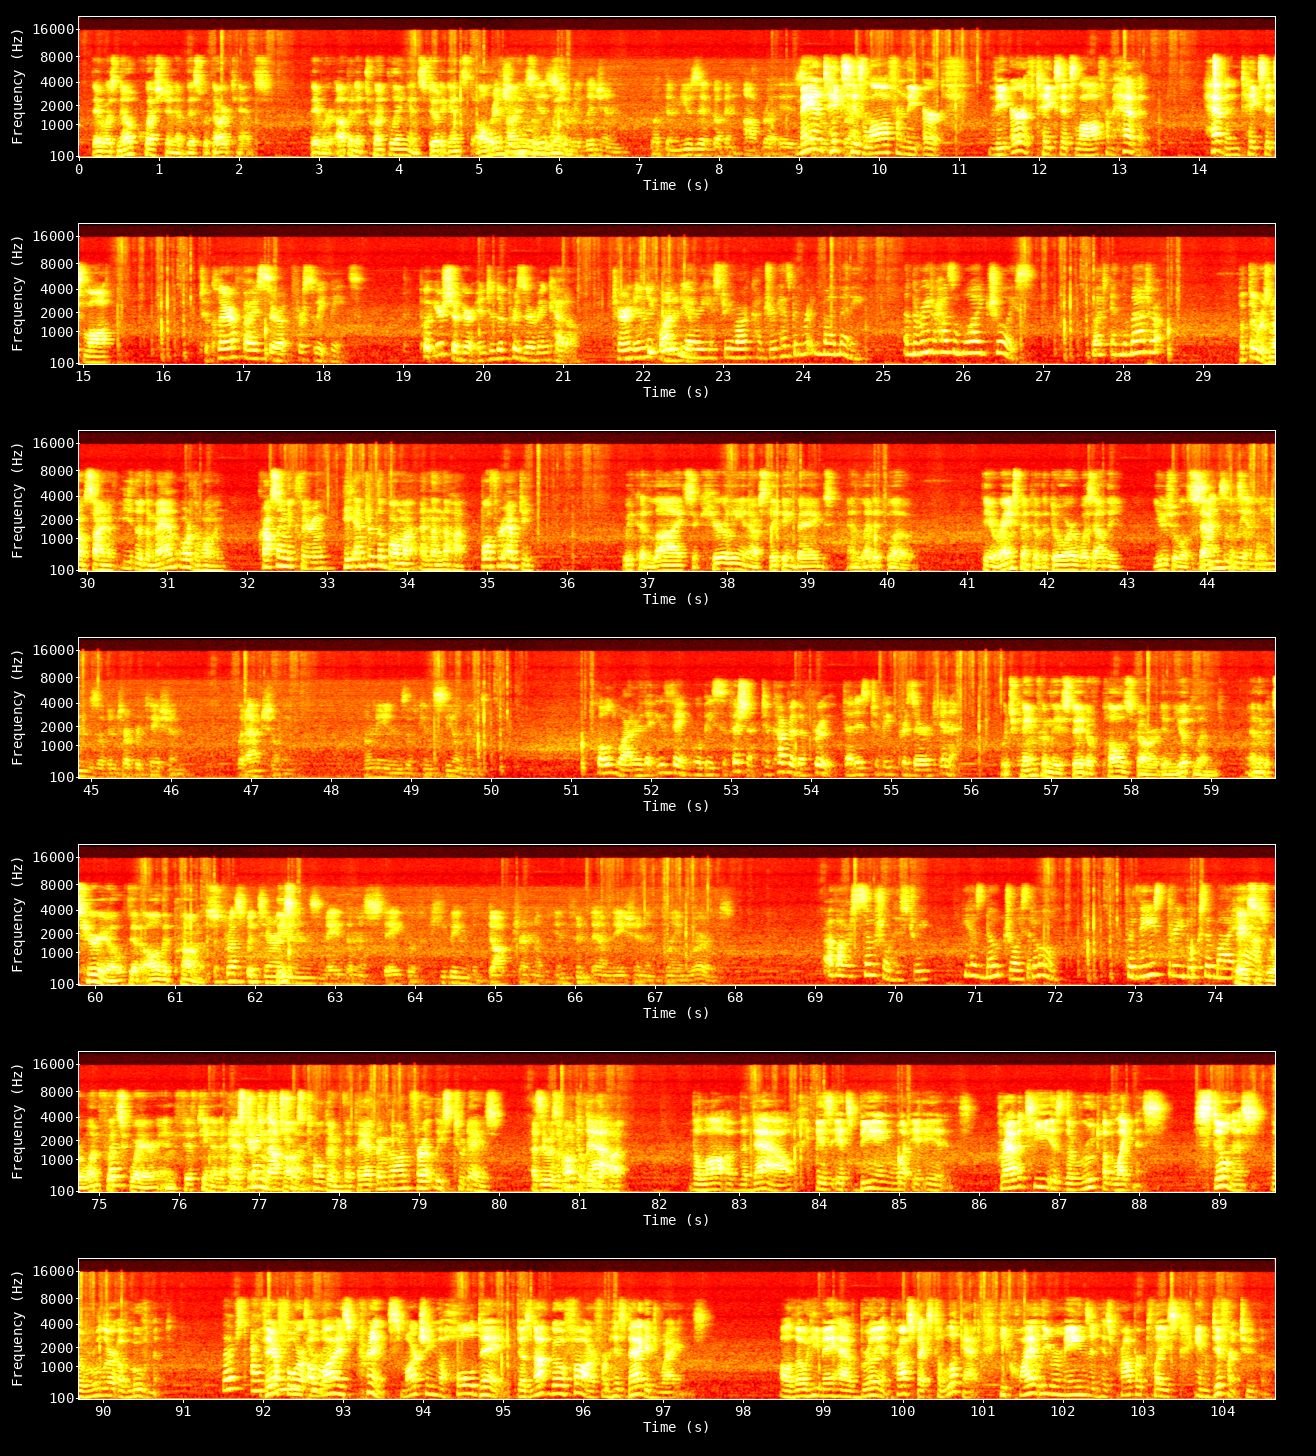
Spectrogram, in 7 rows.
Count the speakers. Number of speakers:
six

